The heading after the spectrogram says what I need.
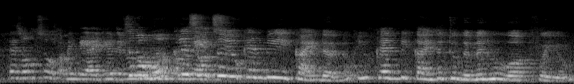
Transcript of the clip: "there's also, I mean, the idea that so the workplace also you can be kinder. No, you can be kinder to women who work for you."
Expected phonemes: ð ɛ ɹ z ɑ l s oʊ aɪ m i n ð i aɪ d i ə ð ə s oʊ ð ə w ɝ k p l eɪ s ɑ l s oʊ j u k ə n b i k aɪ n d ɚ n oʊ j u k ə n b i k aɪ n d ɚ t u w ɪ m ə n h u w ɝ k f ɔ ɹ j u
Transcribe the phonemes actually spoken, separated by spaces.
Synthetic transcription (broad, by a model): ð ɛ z ɑ l s oʊ aɪ m i n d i aɪ d i ə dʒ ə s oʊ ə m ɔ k l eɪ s ɑ l s oʊ j u k ə n b i k aɪ n d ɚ n oʊ j u k ə n b i k aɪ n d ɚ t u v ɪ m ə n h u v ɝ k f ɔ ɹ j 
